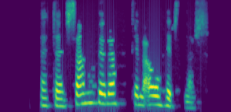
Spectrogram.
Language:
Icelandic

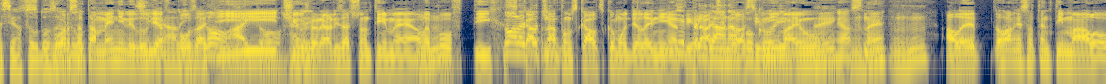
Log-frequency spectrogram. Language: Slovak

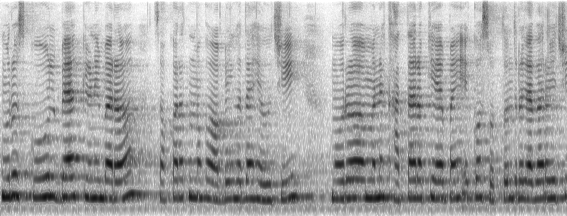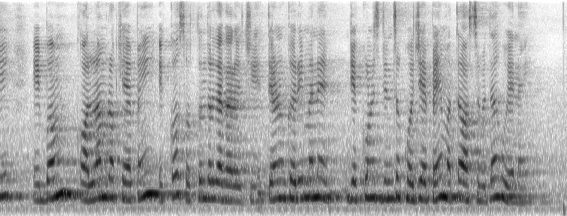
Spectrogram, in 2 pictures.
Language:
Odia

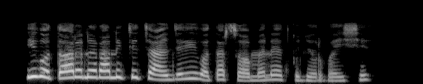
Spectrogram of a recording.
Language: Kalenjin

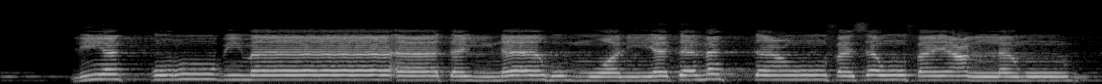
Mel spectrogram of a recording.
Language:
Arabic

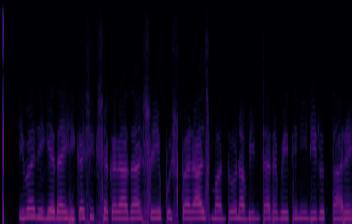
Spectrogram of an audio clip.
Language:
Kannada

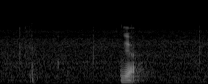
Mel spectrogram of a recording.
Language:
English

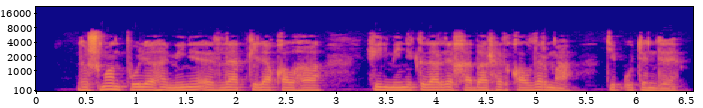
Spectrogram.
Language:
Bashkir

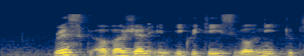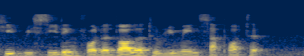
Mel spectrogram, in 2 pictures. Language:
English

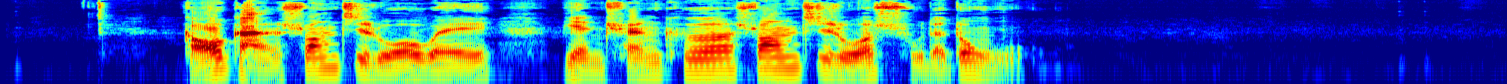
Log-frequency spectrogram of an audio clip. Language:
Chinese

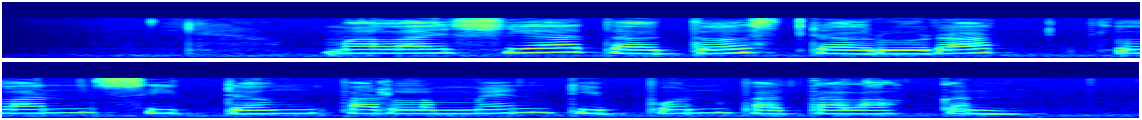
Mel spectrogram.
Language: Javanese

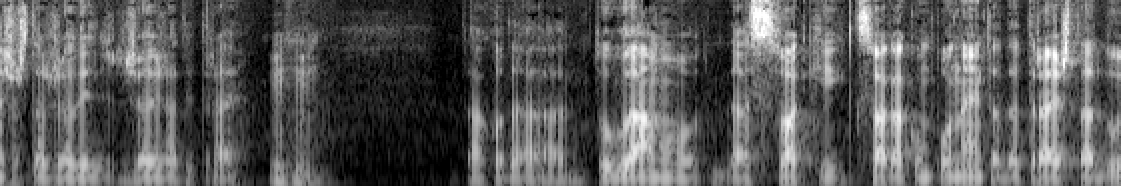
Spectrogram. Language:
Croatian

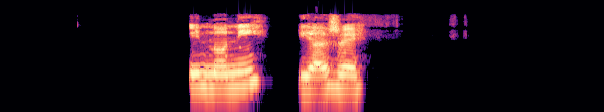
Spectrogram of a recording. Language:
Mokpwe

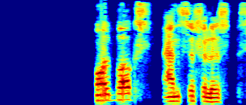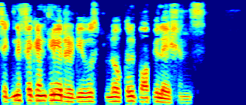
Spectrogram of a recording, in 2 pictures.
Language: English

